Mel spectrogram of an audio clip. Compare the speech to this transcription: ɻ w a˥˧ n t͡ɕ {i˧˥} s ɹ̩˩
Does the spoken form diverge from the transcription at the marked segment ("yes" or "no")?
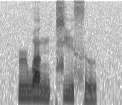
yes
